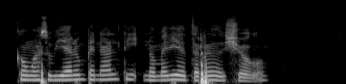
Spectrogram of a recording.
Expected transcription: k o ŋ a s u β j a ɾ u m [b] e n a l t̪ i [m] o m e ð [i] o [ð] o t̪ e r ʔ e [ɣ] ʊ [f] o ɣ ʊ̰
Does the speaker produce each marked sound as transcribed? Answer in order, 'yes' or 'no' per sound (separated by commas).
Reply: no, no, no, yes, no, no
